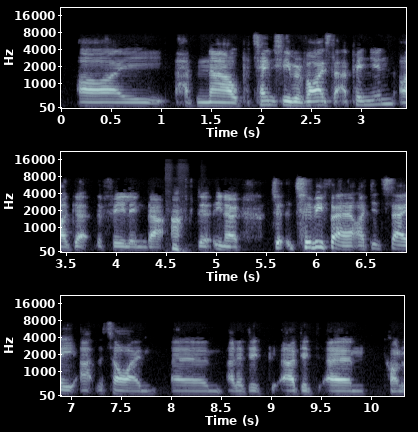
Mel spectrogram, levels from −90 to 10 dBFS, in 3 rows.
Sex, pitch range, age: male, 110-150 Hz, 20-39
